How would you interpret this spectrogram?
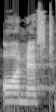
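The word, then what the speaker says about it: honest: तो यहां पे भी ऑनेस्ट में क्या हो जाता है ओ एच साइलेंट हो जाता है और हम पढ़ते हैं ऑनेस्ट में और ओ हमारा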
